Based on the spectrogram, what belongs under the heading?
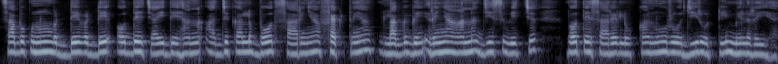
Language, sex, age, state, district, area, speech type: Punjabi, female, 45-60, Punjab, Patiala, rural, spontaneous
